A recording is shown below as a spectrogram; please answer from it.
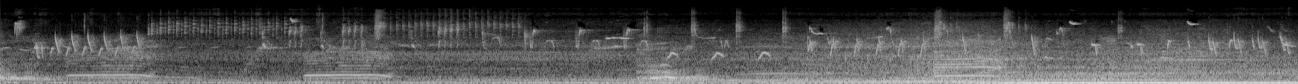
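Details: Morning herd of tame village cattle walking a road toward the pen. Three mooing calls, two close together early and one later, nearly buried under busy, rapid bird chirps and a steady low rumble.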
